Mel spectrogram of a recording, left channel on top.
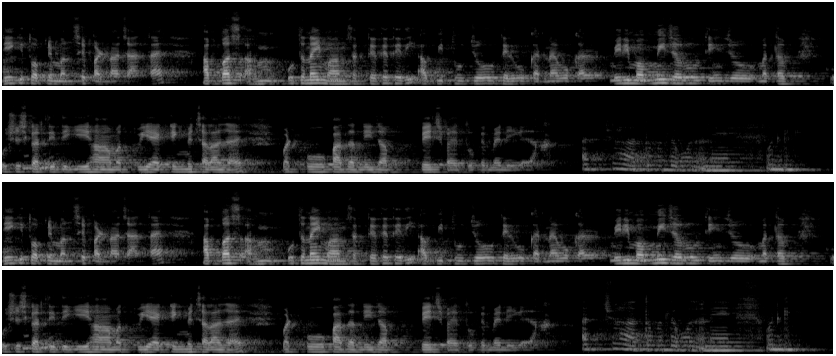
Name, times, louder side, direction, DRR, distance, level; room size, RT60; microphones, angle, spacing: voice 1, 0.0-11.0 11.4-12.2 12.5-13.8, equal, ahead, 6 dB, 2.1 m, -34 dB
voice 2, 8.5-8.8 14.3-16.2, right 1 dB, 65° right, 5 dB, 5.7 m, -41 dB
28.0 x 20.0 x 6.6 m, 0.83 s
head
